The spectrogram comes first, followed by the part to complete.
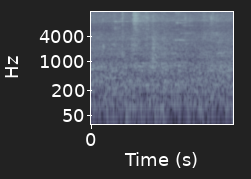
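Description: A steady, low rumbling background noise with no clear rhythm or pitch.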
